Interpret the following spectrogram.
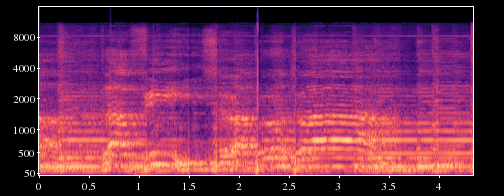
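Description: Acoustic guitar strummed in a steady rhythm, with a man singing into a microphone over it.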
